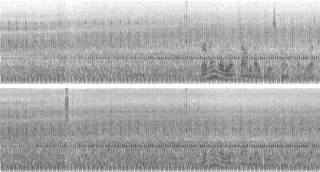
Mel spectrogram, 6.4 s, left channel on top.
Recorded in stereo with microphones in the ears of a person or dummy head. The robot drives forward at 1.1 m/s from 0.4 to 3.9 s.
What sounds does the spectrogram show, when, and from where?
0.0 s an engine running: 35° right (ahead or behind); by 6.4 s 30° right (ahead or behind)
1.3 s crushing: 90° right; by 3.8 s 10° right (ahead or behind)
4.0 s a man speaking: 40° left (ahead or behind)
